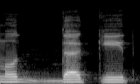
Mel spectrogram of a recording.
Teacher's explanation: را کو باریک پڑھیں گے وقفاً وصلاً. ملانے کی صورت میں نون تنوین کا یہاں ادغام ہوگا.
